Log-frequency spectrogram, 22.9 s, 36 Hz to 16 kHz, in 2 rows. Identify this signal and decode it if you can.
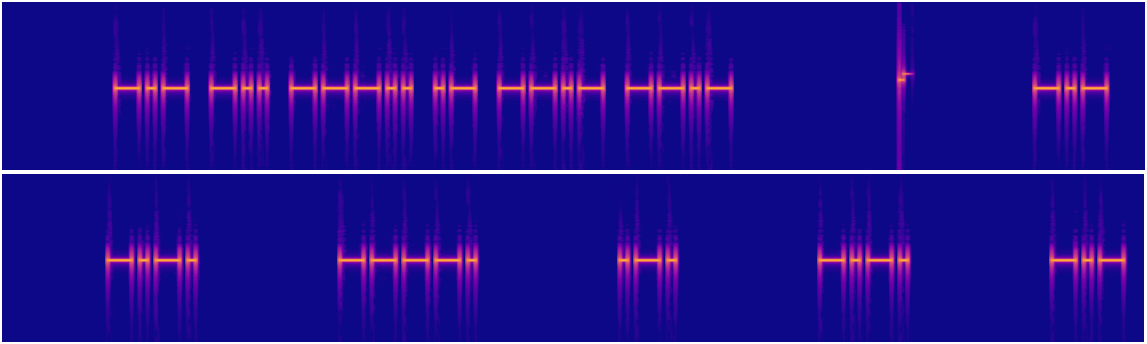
Morse code, heard as a keyed tone, about 15 wpm, spaced as for 8 wpm, 700 Hz. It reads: KD8AQQ KC9RCK
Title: USA Call Signs - 6 Characters - 6x Character Spacing - 15wpm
